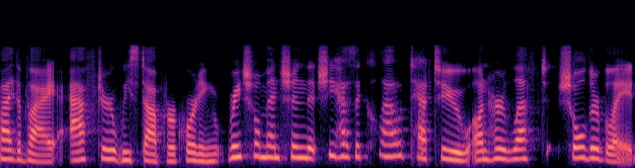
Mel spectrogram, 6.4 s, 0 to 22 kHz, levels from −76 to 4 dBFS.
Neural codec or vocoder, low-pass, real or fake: codec, 16 kHz, 0.8 kbps, ZipCodec; 7.2 kHz; fake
